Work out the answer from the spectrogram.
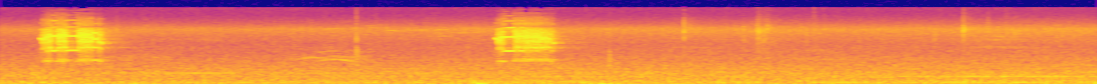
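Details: Two drawn-out, buzzy, high-pitched begging squeals about three seconds apart come from an immature Forest Red-tailed Black-Cockatoo (Calyptorhynchus banksii naso) complaining incessantly while its parents eat gumnuts in a Marri tree.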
